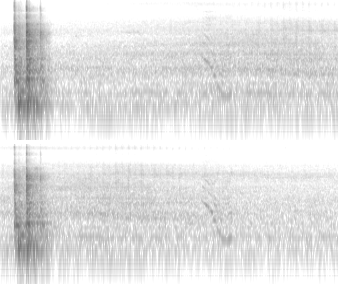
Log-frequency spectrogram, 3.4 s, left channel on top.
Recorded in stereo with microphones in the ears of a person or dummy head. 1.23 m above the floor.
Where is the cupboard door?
10° right (ahead or behind), 1.0 m.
